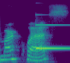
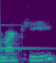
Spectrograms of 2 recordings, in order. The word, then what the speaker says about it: marquess: be duke and then marquess or marquis depending on how you want to pronounce it then comes the earls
